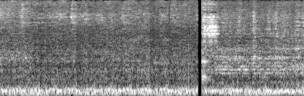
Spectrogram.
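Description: A loud Dodge Scat Pack in Detroit booms with a deep, continuous engine roar close to the microphone, with one very brief dropout partway through and no talking.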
